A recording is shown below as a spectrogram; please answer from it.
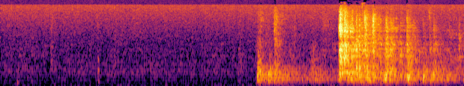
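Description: A candlepin bowling ball hits the lane about three and a half seconds in and rolls. About a second later it strikes the wooden pins, which clatter as they are knocked down and scatter across the pin deck.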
